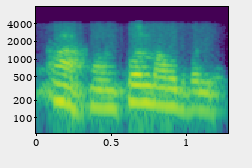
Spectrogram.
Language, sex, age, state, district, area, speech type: Kannada, male, 45-60, Karnataka, Mysore, urban, conversation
